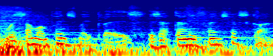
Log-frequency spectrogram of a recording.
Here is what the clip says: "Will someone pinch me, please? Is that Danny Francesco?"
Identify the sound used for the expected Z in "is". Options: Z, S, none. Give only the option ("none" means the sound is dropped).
Z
